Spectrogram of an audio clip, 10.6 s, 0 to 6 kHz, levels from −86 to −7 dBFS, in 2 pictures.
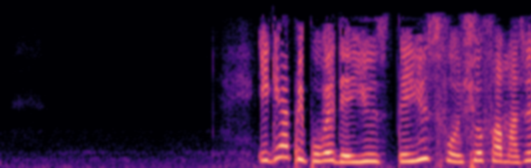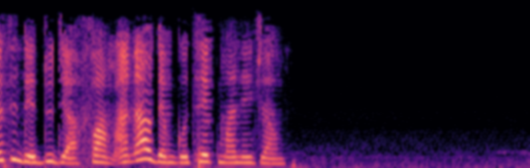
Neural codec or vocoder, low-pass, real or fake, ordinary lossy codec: codec, 16 kHz, 8 kbps, FunCodec, trained on LibriTTS, 25 frames a second; 5.4 kHz; fake; AAC, 24 kbps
